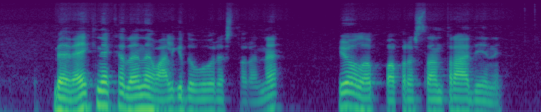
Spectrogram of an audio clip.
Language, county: Lithuanian, Utena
